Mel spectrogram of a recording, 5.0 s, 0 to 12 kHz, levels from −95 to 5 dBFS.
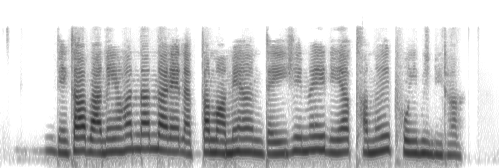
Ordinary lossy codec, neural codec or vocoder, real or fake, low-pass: AAC, 64 kbps; codec, 16 kHz, 0.5 kbps, X-Codec, HuBERT features, trained on general audio; fake; 7.2 kHz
